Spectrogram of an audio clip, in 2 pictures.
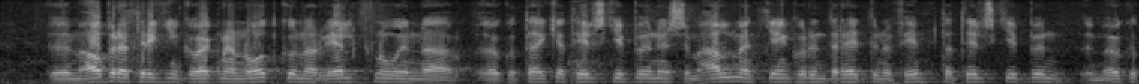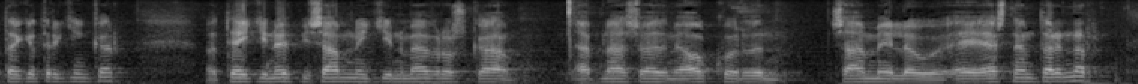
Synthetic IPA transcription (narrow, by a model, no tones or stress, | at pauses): ʏmaːwpɪɾat̪ʰɾɪciŋkavɛknanɔːt̪kʰʏnːaɾvjɛlkʰnuːɪnaœːkʏt̪ʰaːjcat̪ʰɪlscɪːpʏnɪnsɛmalmɛn̥t̪cejŋkʏɾʏnt̪aɾ̥heːjt̪ʏnʏmfɪm̥t̪at̪ʰɪlscɪːpʏnʏmœːkʏt̪ʰajcat̪ʰɾɪciŋkaɾ̥ | aðt̪ʰɛːcɪnʏhpisamniɲcɪnʏmɛvɾowska | ɛpnaðasvaːjðɪmɛaːwkʰvœɾðʏn | saːmɪlɛɣʏeɛst̪nɛmt̪aɾɪnːaɾ̥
